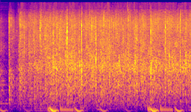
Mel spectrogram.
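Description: A television game show studio audience applauds a contestant, with sustained, fairly dense clapping and a low musical bed underneath.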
